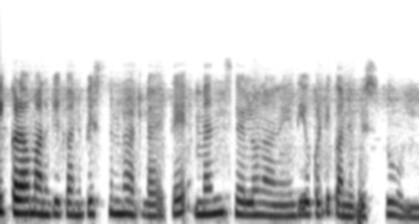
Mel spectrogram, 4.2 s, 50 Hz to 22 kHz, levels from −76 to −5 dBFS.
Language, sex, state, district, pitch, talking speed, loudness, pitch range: Telugu, female, Andhra Pradesh, Srikakulam, 225 Hz, 115 wpm, -19 LUFS, 215-235 Hz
